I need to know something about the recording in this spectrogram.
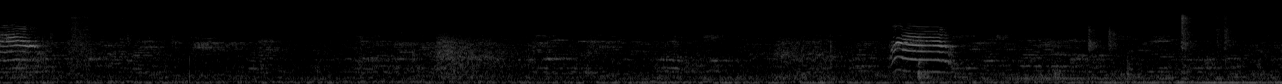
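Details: Orange domestic cat with two separate meows: a short one at the very start and a louder, wavering meow about nine seconds in. Steady background noise and low hum fill the gaps.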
